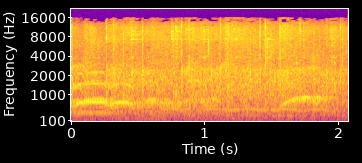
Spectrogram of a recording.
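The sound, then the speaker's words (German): Deafening audience applause erupts at the opening of a pop culture event, thick, sustained clapping, with a few cheering voices rising briefly above the crowd. “Ja, ohrenbetäubender Applaus, das war bei der Eröffnung gestern am Vorabend.”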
